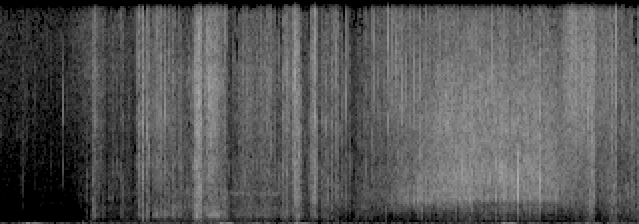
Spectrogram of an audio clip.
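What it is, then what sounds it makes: Polyethylene foam block being crushed. A solid green polyethylene foam block is crushed in the hands, shown, then squeezed again. Dry crinkling, tearing-like rustles and crackles come in irregular bursts over a low rumble, growing into a denser, brighter crackle toward the end.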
